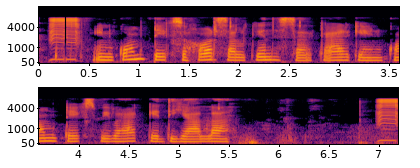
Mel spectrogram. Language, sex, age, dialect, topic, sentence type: Bhojpuri, female, 18-24, Southern / Standard, banking, statement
